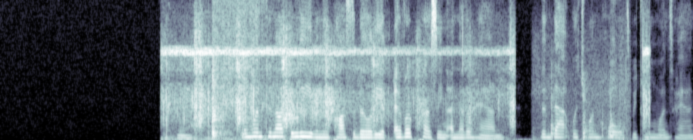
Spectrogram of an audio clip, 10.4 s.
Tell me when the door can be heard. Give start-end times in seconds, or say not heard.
3.1-4.0.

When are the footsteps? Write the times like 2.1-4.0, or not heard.
2.4-9.8.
